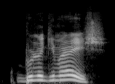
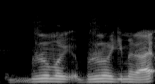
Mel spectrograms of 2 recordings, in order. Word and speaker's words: Bruno Guimarães: I purposely say I try to say it with the Portuguese accent.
